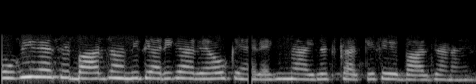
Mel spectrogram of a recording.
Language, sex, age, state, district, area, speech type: Punjabi, female, 18-30, Punjab, Tarn Taran, rural, conversation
